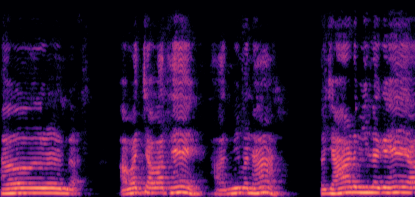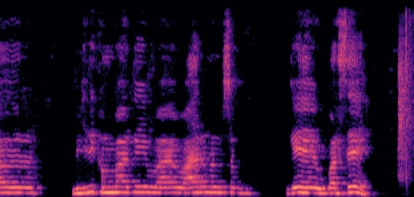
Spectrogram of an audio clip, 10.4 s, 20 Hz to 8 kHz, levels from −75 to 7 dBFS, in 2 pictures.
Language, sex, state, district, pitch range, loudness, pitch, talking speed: Chhattisgarhi, male, Chhattisgarh, Rajnandgaon, 185-215 Hz, -17 LUFS, 205 Hz, 125 wpm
